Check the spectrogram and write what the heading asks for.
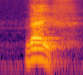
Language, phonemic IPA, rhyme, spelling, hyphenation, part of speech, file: Dutch, /ʋɛi̯f/, -ɛi̯f, wijf, wijf, noun, Nl-wijf.ogg
- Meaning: 1. woman, potentially being as pejorative as bitch 2. broad, bint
